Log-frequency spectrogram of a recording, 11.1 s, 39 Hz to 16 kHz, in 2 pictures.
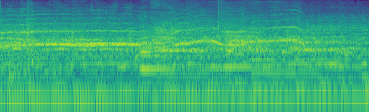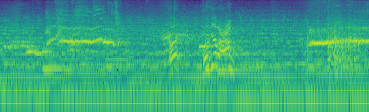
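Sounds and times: high-pitched scream: 0:00.0 - 0:07.4
background music: 0:00.0 - 0:11.0.

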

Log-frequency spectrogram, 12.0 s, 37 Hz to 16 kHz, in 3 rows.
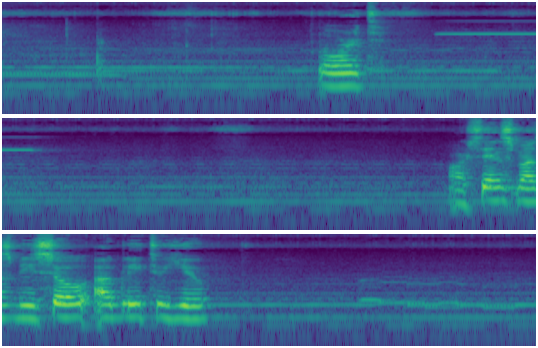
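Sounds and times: low ambient drone: 0:00.0 - 0:12.0
thin high pure tone: 0:00.0 - 0:12.0.

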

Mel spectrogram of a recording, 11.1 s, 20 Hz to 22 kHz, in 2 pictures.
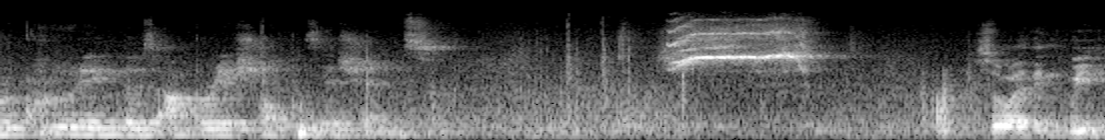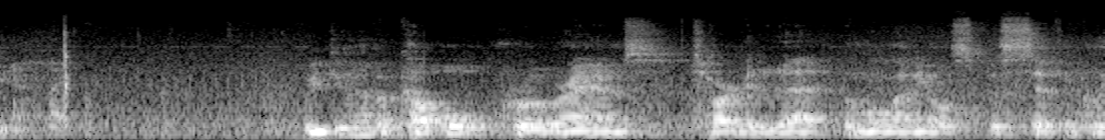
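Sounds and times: high-pitched whistling tone: 0:03.3 - 0:04.3.

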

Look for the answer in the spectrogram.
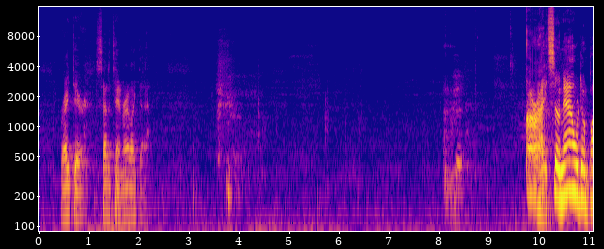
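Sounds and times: low room rumble: 0:00.0 - 0:10.4.

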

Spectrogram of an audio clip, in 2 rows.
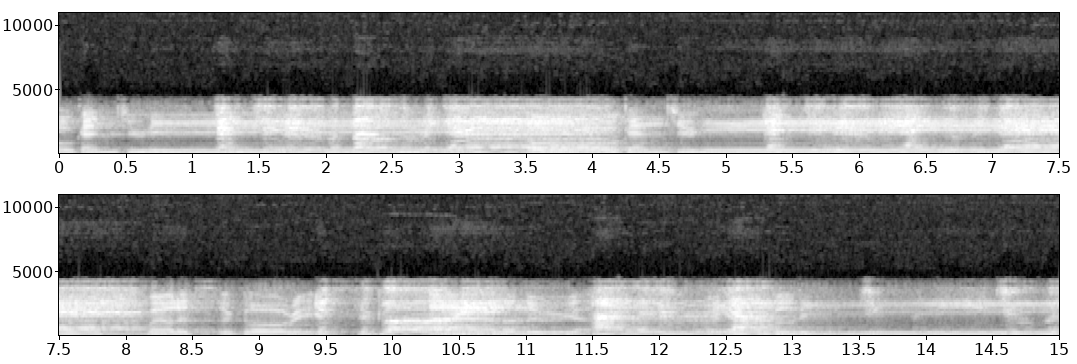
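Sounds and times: person singing a cappella: 0:00.0 - 0:15.0.

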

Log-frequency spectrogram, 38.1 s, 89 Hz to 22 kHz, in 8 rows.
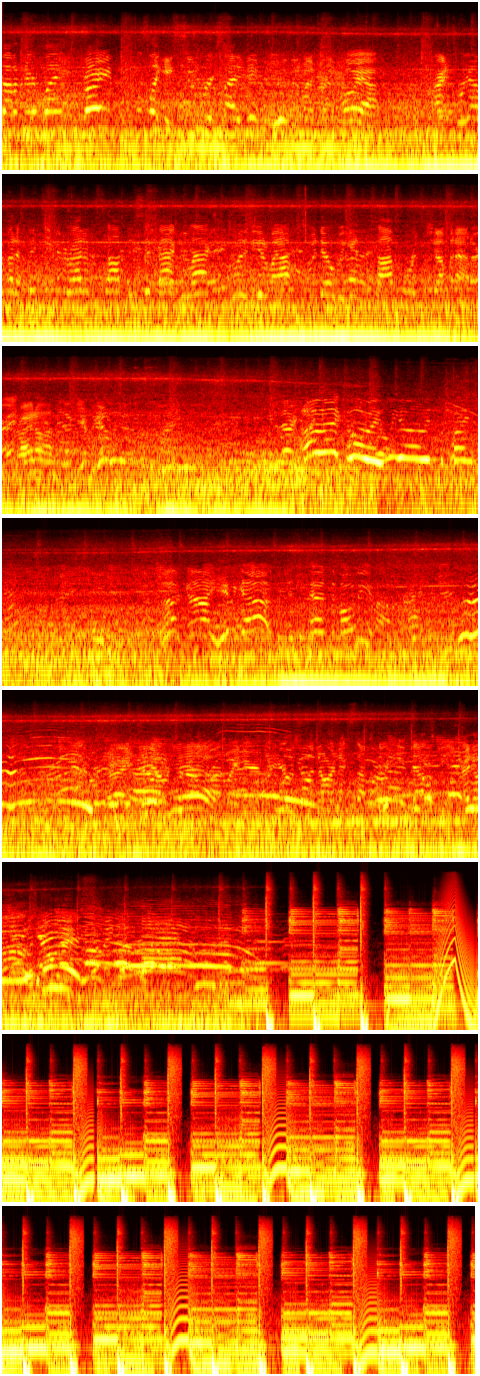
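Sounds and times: voices: 0:00.0 - 0:26.8
music with sharp regular beats: 0:26.2 - 0:38.0.

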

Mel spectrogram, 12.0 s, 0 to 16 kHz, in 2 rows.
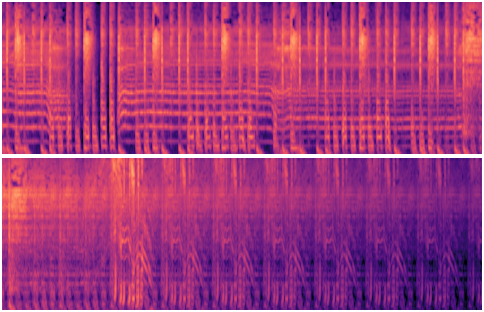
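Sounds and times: electronic dance music: 0:00.0 - 0:12.0
repeating falling sweep: 0:07.3 - 0:11.6.

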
